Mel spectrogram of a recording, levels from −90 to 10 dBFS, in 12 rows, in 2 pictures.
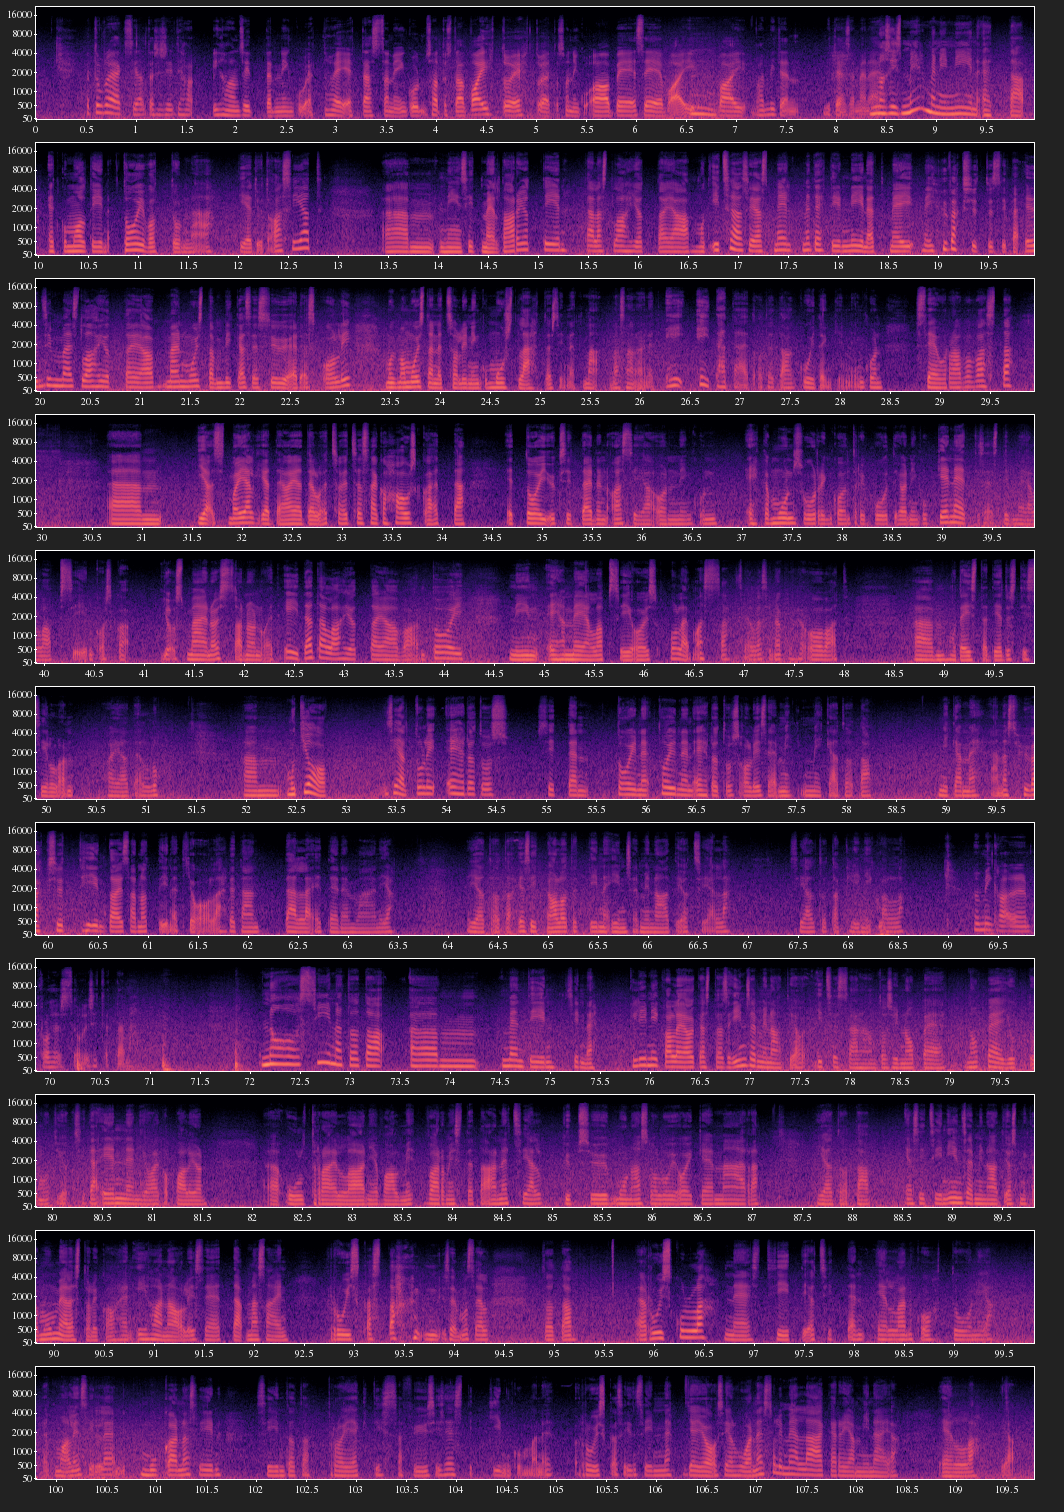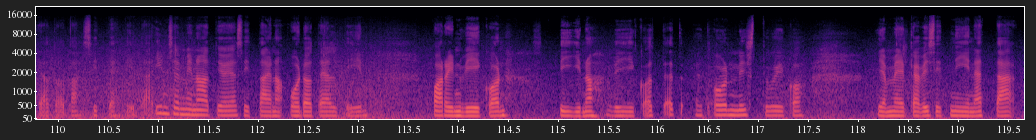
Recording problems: wind noise on the microphone; occasional gusts; 15 dB below the speech
footsteps; noticeable; from 1:08 to 1:12; peak 5 dB below the speech

